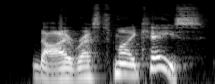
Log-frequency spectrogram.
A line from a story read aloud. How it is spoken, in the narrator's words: Dinglebrush exclaimed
